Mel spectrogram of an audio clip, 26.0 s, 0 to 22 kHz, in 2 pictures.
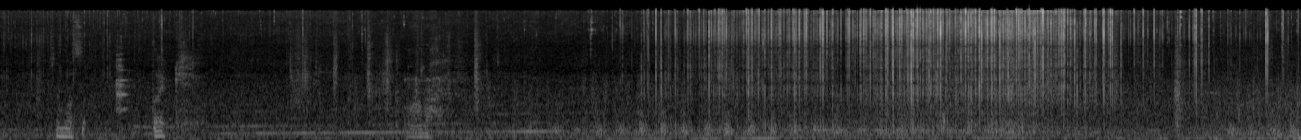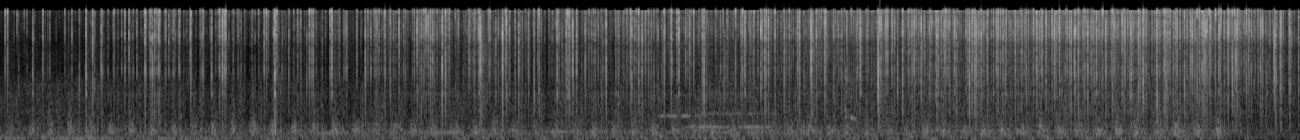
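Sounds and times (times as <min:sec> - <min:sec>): coals crackling and popping: 0:00.0 - 0:26.0
steak sizzling on a grill: 0:06.1 - 0:26.0.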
